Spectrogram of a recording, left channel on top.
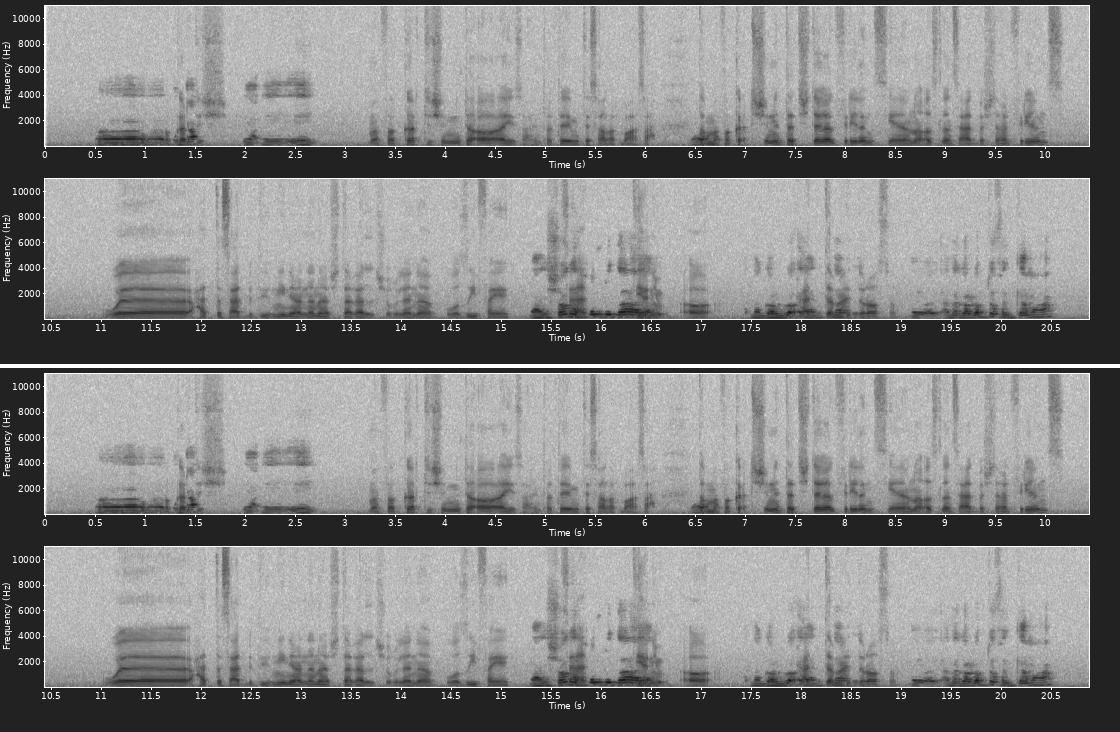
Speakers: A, on the left; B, on the right.
A: آه
B: ما فكرتش
A: بمعنى يعني إيه؟
B: ما فكرتش ان انت اه اي صح انت قلت لي من 9 ل 4 صح
A: آه.
B: طب ما فكرتش ان انت تشتغل فريلانس يعني انا اصلا ساعات بشتغل فريلانس وحتى ساعات بتغنيني عن ان انا اشتغل شغلانه بوظيفه يعني
A: يعني الشغل
B: ساعات
A: الحر ده
B: يعني
A: يعني
B: اه
A: انا جر...
B: حتى
A: يعني انا
B: مع الدراسه
A: أيوة، انا جربته في الجامعه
